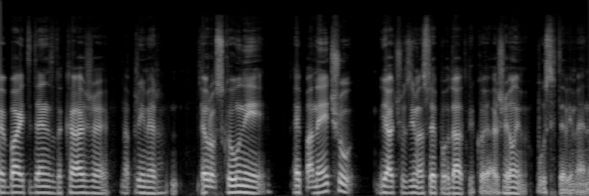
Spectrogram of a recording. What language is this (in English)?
Croatian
